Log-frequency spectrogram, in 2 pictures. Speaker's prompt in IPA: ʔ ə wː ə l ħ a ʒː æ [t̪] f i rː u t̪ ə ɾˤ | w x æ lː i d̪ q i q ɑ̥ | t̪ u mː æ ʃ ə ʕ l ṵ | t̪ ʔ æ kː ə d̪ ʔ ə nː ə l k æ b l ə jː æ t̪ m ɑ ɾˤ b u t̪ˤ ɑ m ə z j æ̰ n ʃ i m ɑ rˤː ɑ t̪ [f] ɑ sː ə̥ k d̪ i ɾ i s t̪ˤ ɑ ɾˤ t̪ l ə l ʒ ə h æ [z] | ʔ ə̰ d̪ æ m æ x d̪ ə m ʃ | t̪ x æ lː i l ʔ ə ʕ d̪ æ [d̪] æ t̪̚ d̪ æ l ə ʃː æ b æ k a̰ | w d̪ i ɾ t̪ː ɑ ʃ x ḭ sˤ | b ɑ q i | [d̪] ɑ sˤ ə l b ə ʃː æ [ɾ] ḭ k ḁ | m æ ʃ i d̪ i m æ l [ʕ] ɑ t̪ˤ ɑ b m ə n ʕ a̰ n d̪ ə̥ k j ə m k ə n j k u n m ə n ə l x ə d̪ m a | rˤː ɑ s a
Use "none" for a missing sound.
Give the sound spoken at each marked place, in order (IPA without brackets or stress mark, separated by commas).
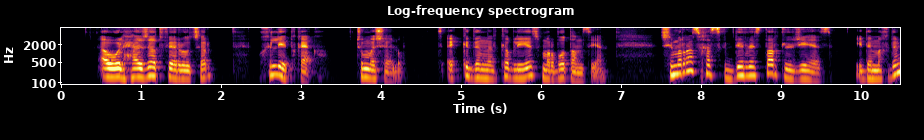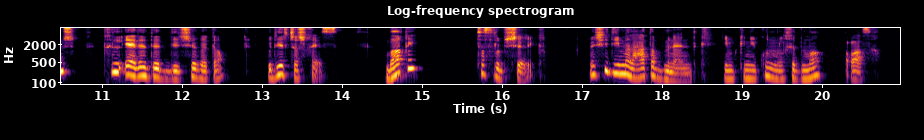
t̪, x, z, d̪, t̪, ɾ, ʕ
